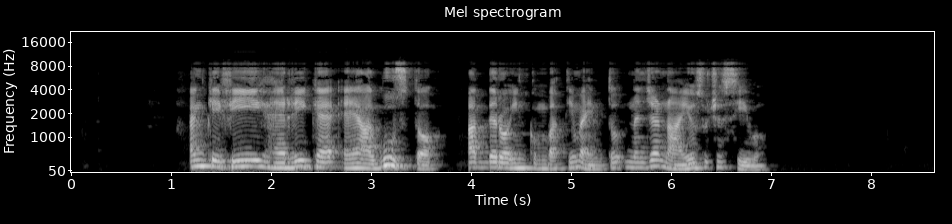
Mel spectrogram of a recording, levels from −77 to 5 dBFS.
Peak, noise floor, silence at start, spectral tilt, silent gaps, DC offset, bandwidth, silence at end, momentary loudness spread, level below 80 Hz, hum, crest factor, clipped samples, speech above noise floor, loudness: 0 dBFS; -78 dBFS; 1.2 s; -4 dB/octave; none; under 0.1%; 9.6 kHz; 1.7 s; 9 LU; -56 dBFS; none; 18 dB; under 0.1%; 61 dB; -16 LUFS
